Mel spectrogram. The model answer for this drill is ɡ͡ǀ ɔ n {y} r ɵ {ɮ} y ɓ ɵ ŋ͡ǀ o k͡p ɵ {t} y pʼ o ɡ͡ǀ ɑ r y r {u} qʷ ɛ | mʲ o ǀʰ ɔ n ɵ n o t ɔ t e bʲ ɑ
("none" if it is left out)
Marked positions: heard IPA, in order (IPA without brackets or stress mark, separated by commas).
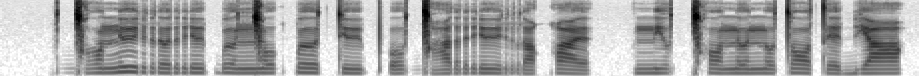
y, r, t, o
